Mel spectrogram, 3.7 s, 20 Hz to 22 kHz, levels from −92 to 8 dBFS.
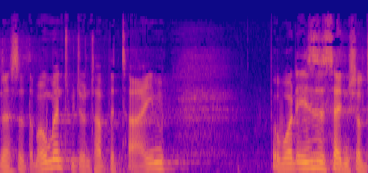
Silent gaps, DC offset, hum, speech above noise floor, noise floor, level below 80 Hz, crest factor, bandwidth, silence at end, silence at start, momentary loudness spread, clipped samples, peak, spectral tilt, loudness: none; under 0.1%; none; 31 dB; -55 dBFS; -62 dBFS; 22 dB; 15.5 kHz; 0 s; 0 s; 16 LU; under 0.1%; -4 dBFS; -4.5 dB/octave; -24 LUFS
